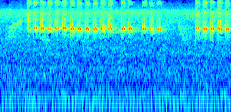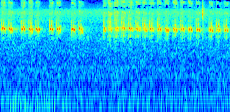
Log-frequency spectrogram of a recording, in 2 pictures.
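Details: A kingfisher (tengkek), perched far off at the tip of a branch, gives fast, harsh, high-pitched chattering notes in bursts of two to three seconds with short pauses, over a faint low hum.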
